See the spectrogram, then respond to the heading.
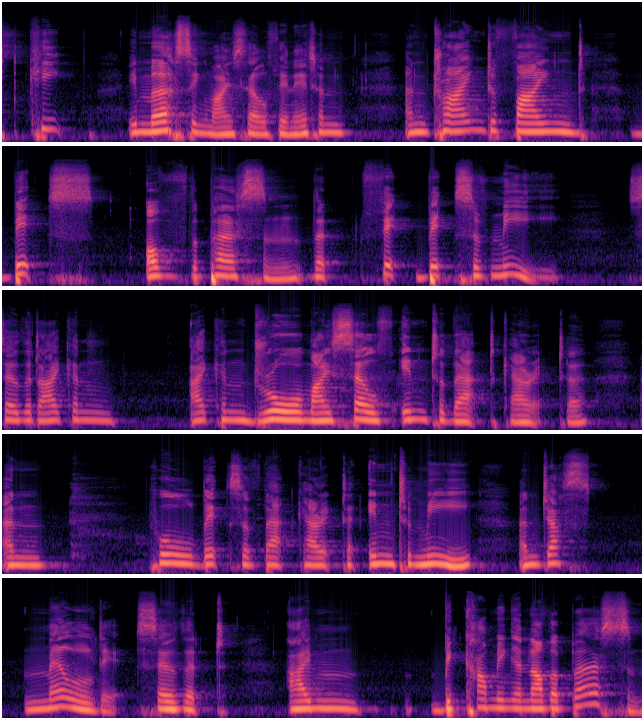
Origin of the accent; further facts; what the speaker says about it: Oxford, South East England, United Kingdom; accent: posh; I was born in Oxford, which is why I have this very irritatingly posh voice.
